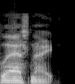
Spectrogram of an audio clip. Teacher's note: the speaker may soften or almost lose a T.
